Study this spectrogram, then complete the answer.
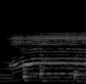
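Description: Giant sheep in the video game Terracards letting out a single close, wavering bleat lasting about a second, clear and alone.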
